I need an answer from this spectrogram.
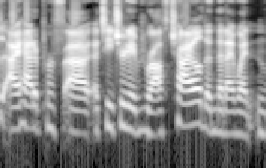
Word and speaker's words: Rothschild: it's the same like rothschild i had a teacher named rothschild and then i went and lived in israel and they pronounce it so differently they pronounce it rock chilled and that's very different so anyhow i know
